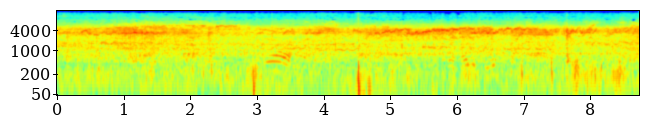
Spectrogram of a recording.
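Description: Electric radio-controlled trucks whine as they race on a dirt track.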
